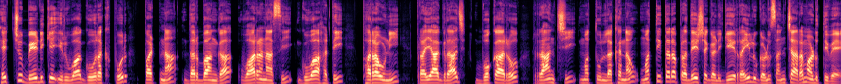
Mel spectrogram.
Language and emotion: Kannada, neutral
